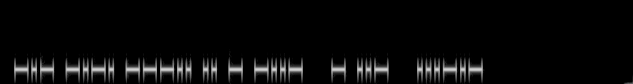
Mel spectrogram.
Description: Morse code, heard as a keyed tone, about 28 wpm, 700 Hz. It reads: KC8ITX TU <SK>
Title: Practice QSO - Exchange 4 - Ending - 28wpm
